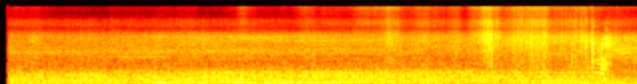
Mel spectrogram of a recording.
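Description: Loud rough rumbling on the microphone, with a steady low hum running underneath like a motor, and a couple of short knocks about four and five seconds in.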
